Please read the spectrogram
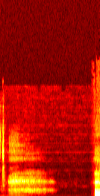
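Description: A man's breathy sigh close to the microphone, about a second long, just after a short click.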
